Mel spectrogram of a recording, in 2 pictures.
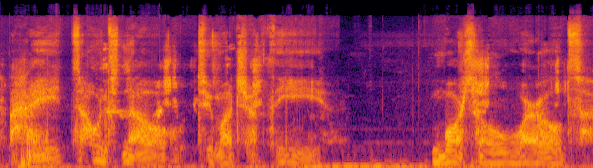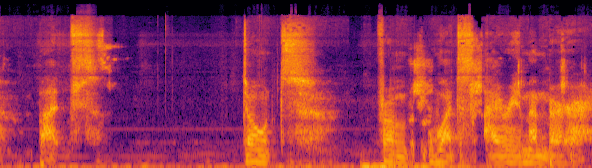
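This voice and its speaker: Using a put-on, raspy character voice at medium pitch, a man speaks at a very slow pace with long, frequent pauses over clear music in the background. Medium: actual play. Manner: dry, detached.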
